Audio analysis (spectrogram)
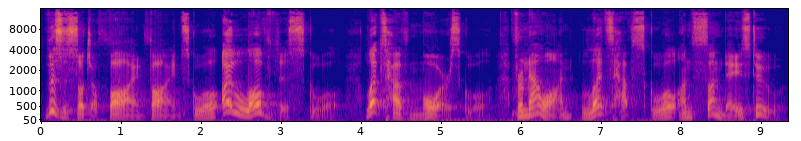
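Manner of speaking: loud, slow, proud school principal; booming headmaster. Acted. Mister Keene's voice.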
